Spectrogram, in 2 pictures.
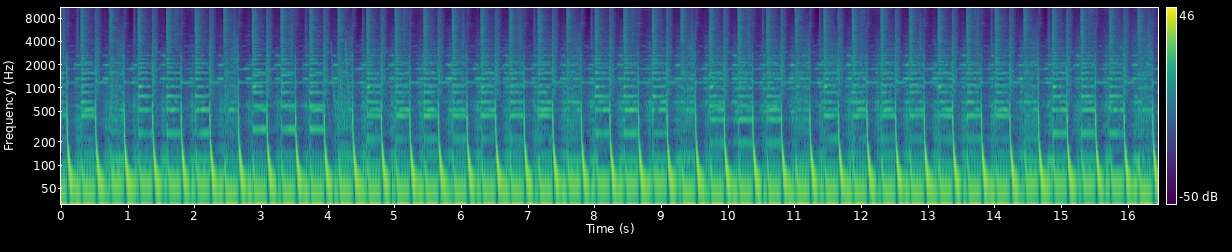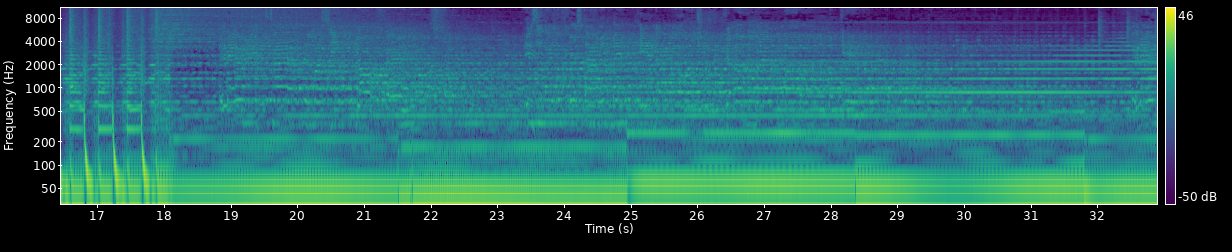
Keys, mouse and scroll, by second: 2.0 click, 2.9-3.5 drag, 4.8 click, 6.4-7.8 drag, 9.0 click, 10.2-11.8 drag, 13.0 click, 14.3-15.3 drag, 16.2 click, 17.6 click, 18.8 click, 20.1-21.3 drag, 22.0 click, 22.7 space.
